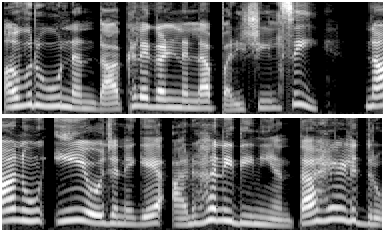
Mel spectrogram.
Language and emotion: Kannada, happy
